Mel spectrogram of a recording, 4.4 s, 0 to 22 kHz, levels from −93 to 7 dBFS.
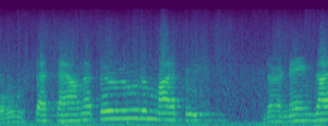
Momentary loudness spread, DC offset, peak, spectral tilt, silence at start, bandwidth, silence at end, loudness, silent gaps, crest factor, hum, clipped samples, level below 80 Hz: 13 LU; under 0.1%; -8 dBFS; -6.5 dB/octave; 0 s; 14 kHz; 0 s; -23 LUFS; none; 14 dB; none; under 0.1%; -40 dBFS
